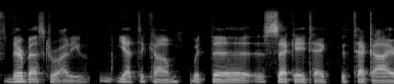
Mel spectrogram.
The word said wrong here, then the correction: Sekai Taikai: or whatever. – Yeah. – I'll never pronounce that correctly until they say it a million times. – Sekai Taikai. Yeah.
